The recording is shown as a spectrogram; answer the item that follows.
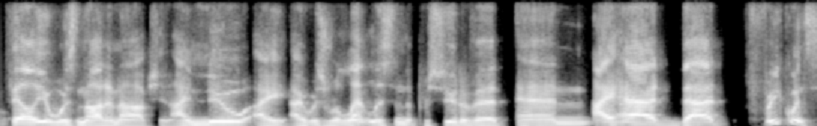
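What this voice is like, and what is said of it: New York accent. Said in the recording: “I have a, a you know New York accent”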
